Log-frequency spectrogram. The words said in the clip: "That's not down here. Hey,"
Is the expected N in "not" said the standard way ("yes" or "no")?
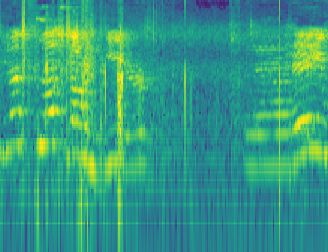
no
